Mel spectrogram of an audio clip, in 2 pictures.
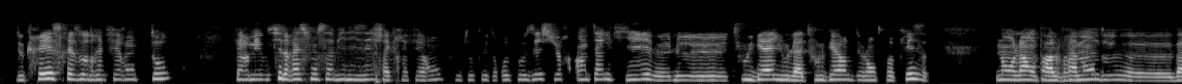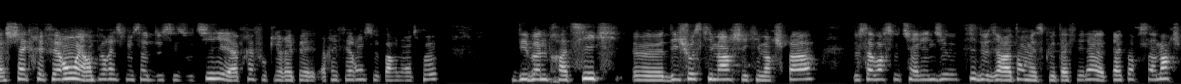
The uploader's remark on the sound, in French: la qualité audio étant anormalement mauvaise sur cet épisode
